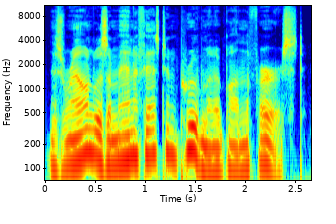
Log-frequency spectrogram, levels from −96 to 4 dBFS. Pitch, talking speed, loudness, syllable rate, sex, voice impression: 120 Hz, 205 wpm, -16 LUFS, 5.9 syllables/s, male, very masculine, very middle-aged, very thick, slightly relaxed, weak, slightly bright, very soft, muffled, slightly fluent, very cool, very intellectual, refreshing, very sincere, very calm, very mature, very friendly, very reassuring, very unique, elegant, slightly wild, sweet, lively, kind, slightly modest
